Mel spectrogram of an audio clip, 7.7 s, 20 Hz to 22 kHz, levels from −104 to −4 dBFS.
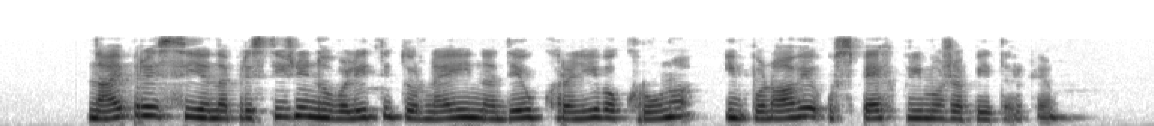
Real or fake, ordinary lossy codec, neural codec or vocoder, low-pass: fake; none; vocoder, 44.1 kHz, 80 mel bands, Vocos; 7.2 kHz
